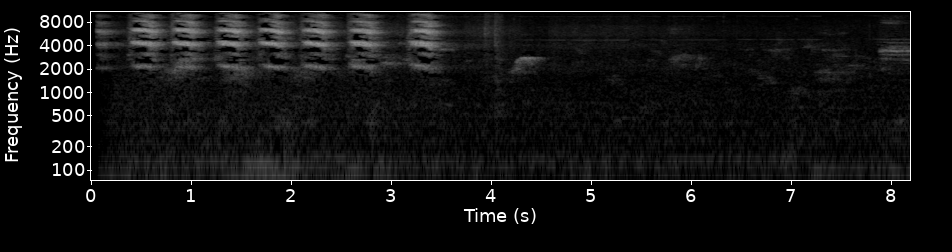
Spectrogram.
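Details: Captive pair of green-winged macaws (Ara chloropterus): seven harsh, raspy squawks, about two per second, then only faint scattered calls over a quiet background.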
